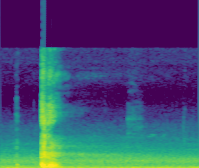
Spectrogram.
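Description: A single sharp cough about half a second in, over a steady low background hum.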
